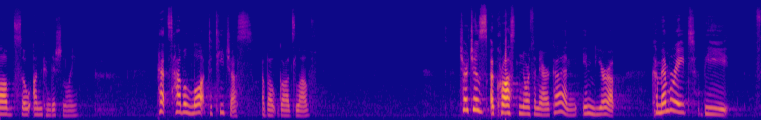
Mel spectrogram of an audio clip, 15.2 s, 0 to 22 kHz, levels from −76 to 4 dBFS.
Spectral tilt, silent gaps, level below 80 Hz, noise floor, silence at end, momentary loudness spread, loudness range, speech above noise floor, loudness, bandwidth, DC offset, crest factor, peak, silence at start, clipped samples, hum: -4 dB/octave; none; -76 dBFS; -66 dBFS; 0 s; 20 LU; 15 LU; 43 dB; -23 LUFS; 18.5 kHz; under 0.1%; 26 dB; 0 dBFS; 0 s; under 0.1%; none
